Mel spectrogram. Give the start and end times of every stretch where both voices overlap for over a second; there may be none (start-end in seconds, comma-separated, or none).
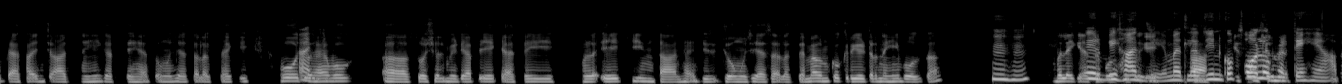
10.8-12.9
